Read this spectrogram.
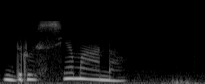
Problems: low volume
